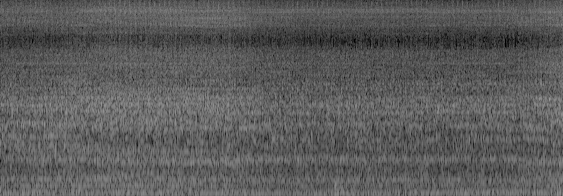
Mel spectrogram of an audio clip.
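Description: Idle runs unevenly, a steady stumble repeating about three times a second under the hum, the lumpy beat of a misfire.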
